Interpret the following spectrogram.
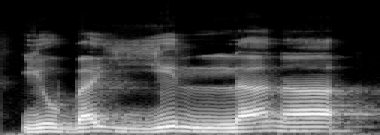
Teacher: نون ساکن کا ادغام ہے لیکن بلا غنہ ہے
